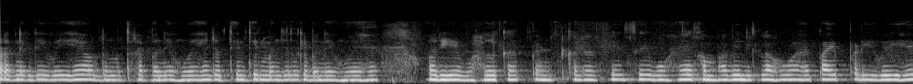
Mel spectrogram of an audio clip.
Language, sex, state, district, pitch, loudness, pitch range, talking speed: Hindi, female, Chandigarh, Chandigarh, 215 Hz, -15 LUFS, 210-220 Hz, 225 wpm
